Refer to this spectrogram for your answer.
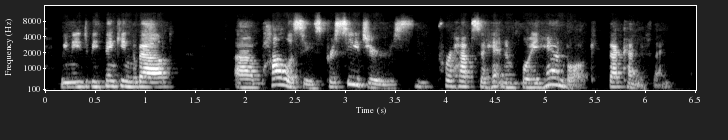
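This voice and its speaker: This woman talks at a fairly quick pace with a somewhat breathy, medium-pitched voice and lively intonation. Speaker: business attorney. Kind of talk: webinar talk with Q&A. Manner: fast.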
